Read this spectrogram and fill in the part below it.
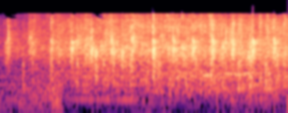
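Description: A hall audience at an evening cultural festival of saz music in Srebrenik breaks into steady, dense clapping that builds slightly and carries on for a few seconds, moderately loud.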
